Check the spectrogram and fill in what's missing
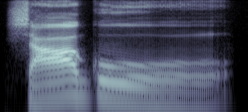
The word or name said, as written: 峡谷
